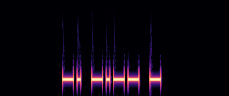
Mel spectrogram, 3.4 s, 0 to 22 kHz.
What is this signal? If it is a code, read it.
Morse code, heard as a keyed tone, about 22 wpm, 700 Hz. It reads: NYT
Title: USA Call Sign Postfixes - 3 Letters 22wpm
